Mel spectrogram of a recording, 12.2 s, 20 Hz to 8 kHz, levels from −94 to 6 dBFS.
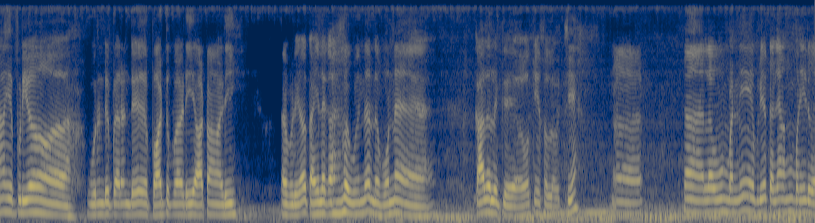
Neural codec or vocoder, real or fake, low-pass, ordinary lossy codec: codec, 16 kHz, 4 kbps, X-Codec, HuBERT features, trained on general audio; fake; 7.2 kHz; none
